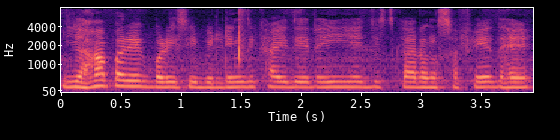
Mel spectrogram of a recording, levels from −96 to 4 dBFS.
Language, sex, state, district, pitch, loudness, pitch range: Hindi, male, Chhattisgarh, Raigarh, 180 Hz, -21 LUFS, 180-185 Hz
